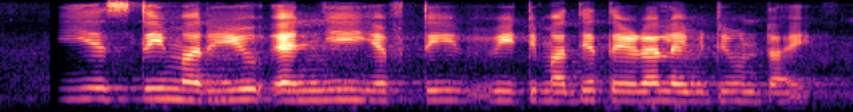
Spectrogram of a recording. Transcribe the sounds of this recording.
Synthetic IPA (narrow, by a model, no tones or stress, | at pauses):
iesʈimɐɾijuʔeniːepʰʈiʋiːʈimɐd̪ʱjɐt̪iːɽaːlemiʈiuɳʈaːjḭ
